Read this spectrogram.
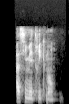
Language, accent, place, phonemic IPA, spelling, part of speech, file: French, France, Lyon, /a.si.me.tʁik.mɑ̃/, asymétriquement, adverb, LL-Q150 (fra)-asymétriquement.wav
- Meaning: asymmetrically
